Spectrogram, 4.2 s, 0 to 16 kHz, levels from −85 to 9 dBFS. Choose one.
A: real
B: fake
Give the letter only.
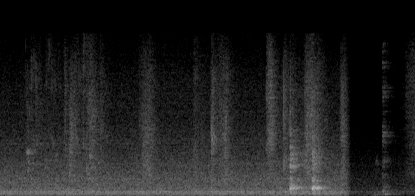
A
